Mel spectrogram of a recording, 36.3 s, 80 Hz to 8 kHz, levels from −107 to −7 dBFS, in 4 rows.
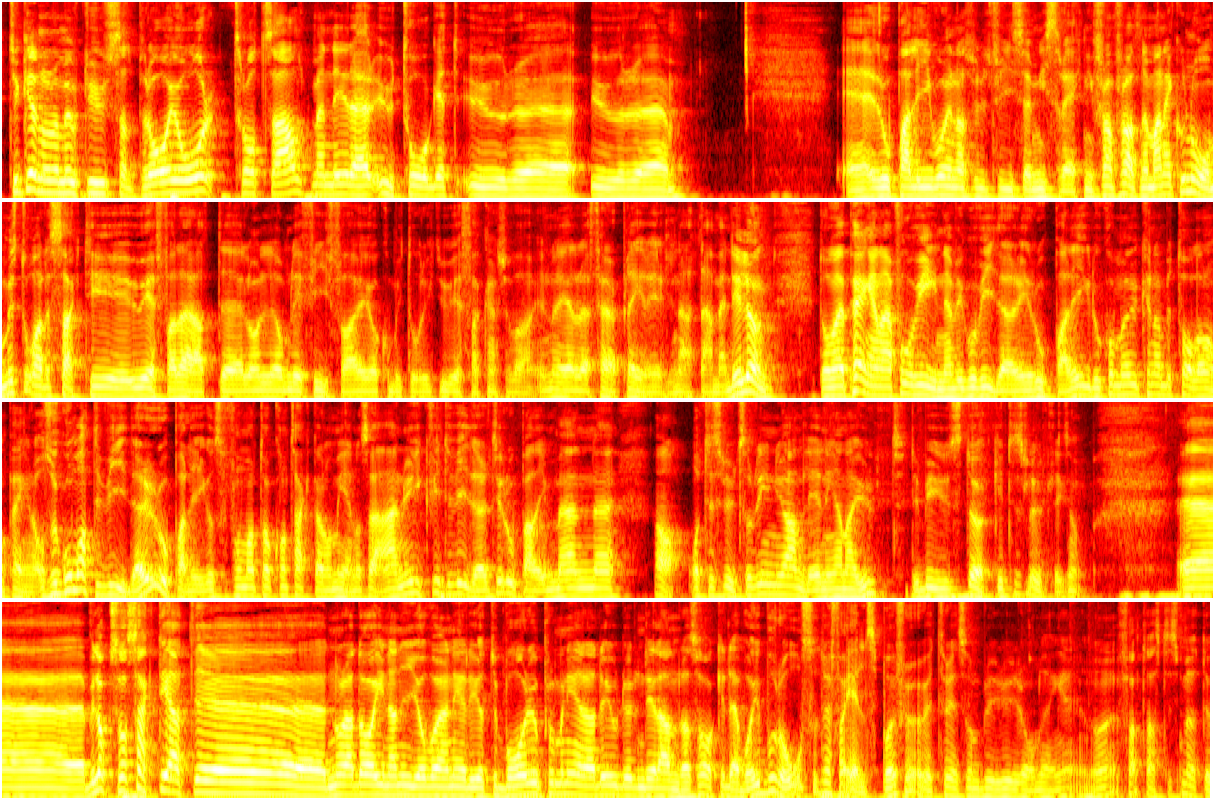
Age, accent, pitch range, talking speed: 30-49, native, 105-140 Hz, 275 wpm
